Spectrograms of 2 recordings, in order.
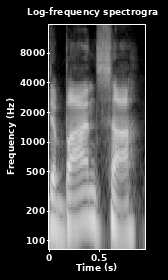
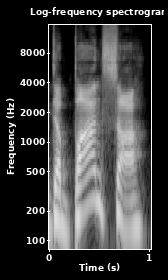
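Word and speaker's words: Dybantsa: AJ Debansa, I said it right. I said it right. AJ Debansa and Darren Peterson um both seem to think they're going number one overall.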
